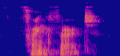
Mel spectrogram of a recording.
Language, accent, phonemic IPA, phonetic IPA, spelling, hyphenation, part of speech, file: English, Southern England, /ˈfɹæŋkfɜːt/, [ˈfɹæŋkfɜːt], Frankfurt, Frank‧furt, proper noun, LL-Q1860 (eng)-Frankfurt.wav
- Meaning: 1. The largest city in Hesse, in central Germany; in full, Frankfurt am Main 2. The largest city in Hesse, in central Germany; in full, Frankfurt am Main.: The German financial industry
